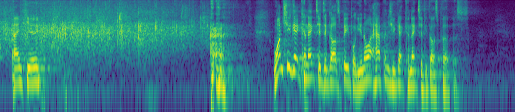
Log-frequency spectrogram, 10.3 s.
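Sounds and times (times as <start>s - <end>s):
audience applause: 0.0s - 5.0s
speech: 0.2s - 1.2s, 5.5s - 9.4s.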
